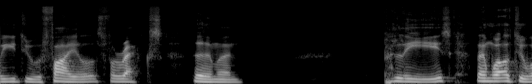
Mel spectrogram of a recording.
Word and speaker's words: Heuermann: Before we hear a video stating his name, I'm going to say it's pronounced Herman. Rex Herman.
